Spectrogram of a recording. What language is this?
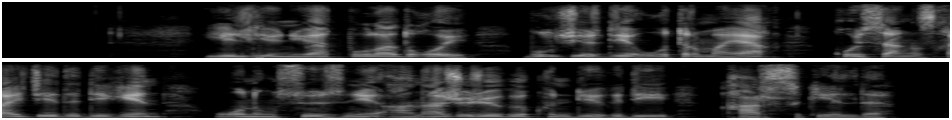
Kazakh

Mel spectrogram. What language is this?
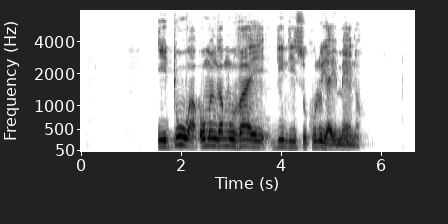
Batanga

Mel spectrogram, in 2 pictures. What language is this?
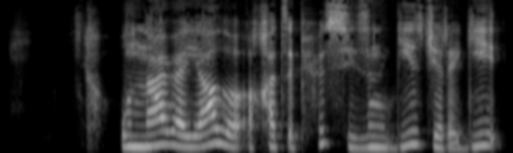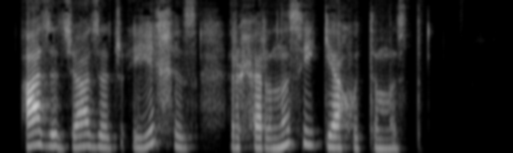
Abaza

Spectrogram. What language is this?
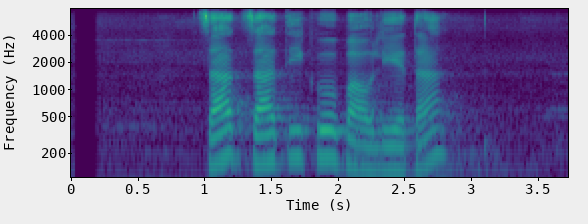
Nepali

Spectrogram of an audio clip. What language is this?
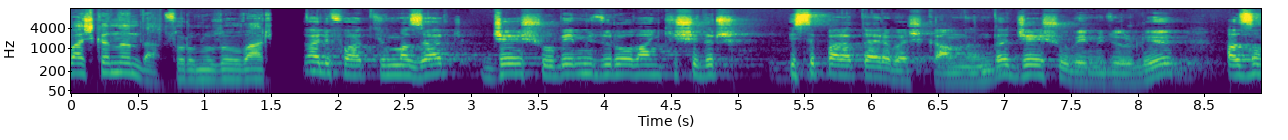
Turkish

